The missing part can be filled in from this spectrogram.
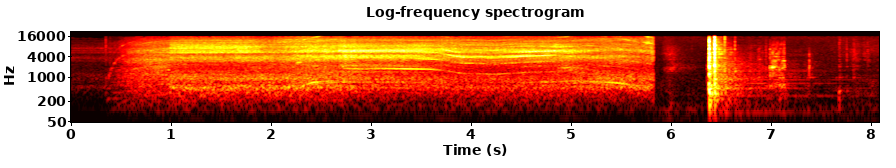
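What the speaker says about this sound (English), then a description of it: "keep drilling down until the bottom of this collar stops on the top of the jig" A power drill bores a pocket hole through a jig while assembling a virtual pinball cabinet, a loud steady whine for nearly six seconds with pitch dipping under load, then stopping, followed by a sharp knock and brief handling clatter.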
